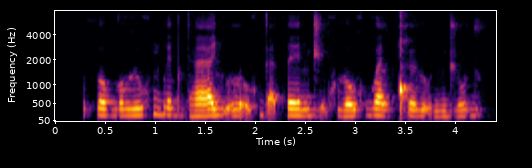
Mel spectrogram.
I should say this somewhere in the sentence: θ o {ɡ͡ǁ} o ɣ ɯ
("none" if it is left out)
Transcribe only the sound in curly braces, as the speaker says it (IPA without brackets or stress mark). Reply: ɡ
